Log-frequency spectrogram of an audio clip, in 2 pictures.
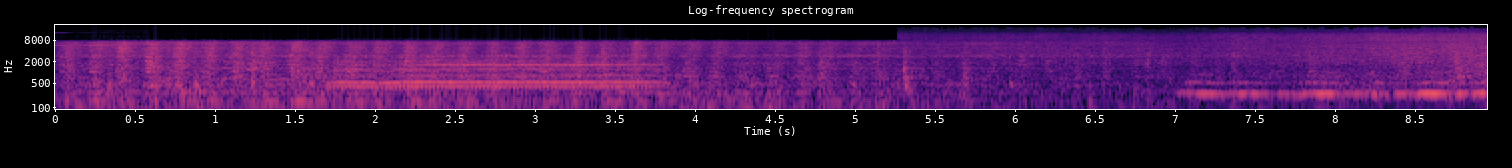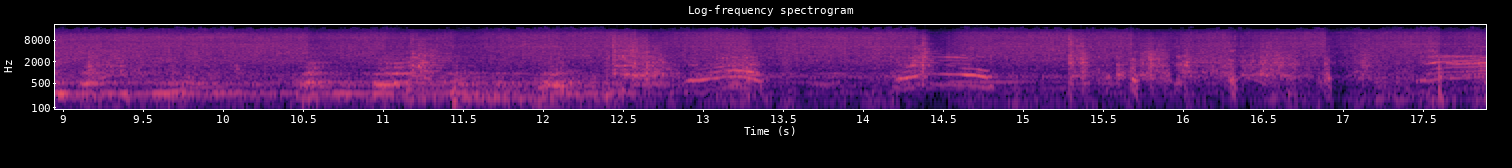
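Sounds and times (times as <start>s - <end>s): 
rumble of moving rail cars: 0.0s - 17.8s
steam locomotive chuffing and hissing on a tourist rail line in Colorado: 0.0s - 17.8s
steam locomotive whistle: 1.7s - 3.9s, 7.0s - 13.4s.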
